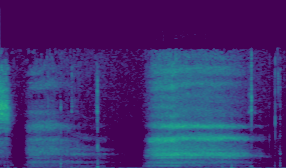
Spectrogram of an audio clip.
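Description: Slow yoga breaths during a back flexibility flow, soft close exhales and inhales, faint and unhurried with a few small nasal puffs between them.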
